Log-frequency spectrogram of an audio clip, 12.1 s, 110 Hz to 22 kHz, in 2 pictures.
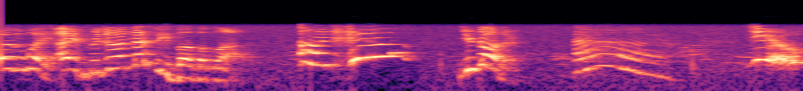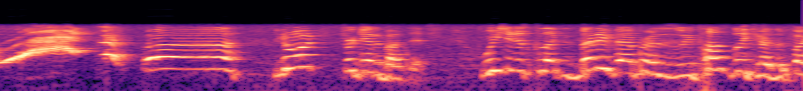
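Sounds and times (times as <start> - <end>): person screaming: 5.6 - 7.7.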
